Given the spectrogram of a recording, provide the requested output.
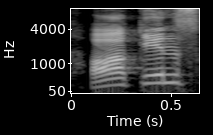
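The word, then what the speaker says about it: Hopkins: है बच्चों तो हॉकी हॉकिंस को इंग्लिश में लिखते समय होपकिंस लिखा जाएगा बच्चों के एब्सेंट होता है ना यानी साइलेंट होता है वैसे ही क्या है यहां पर पीस साइलेंट है तो विटामिन की खोजकर्ता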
